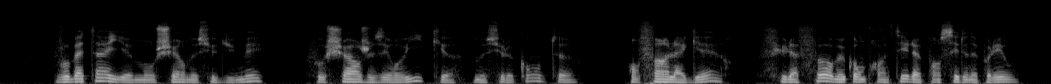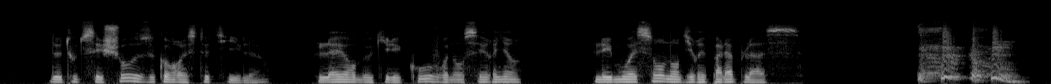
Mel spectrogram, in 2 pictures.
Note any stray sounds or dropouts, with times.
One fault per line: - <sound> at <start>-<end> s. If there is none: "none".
- cough at 19.7-20.8 s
